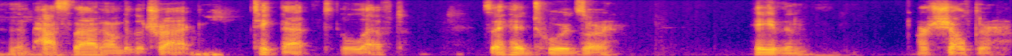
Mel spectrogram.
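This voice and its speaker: A man's voice: very deep voice, breathy edge. A man improvising first-person narration in a tabletop roleplaying game, hesitantly piecing his actions together.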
